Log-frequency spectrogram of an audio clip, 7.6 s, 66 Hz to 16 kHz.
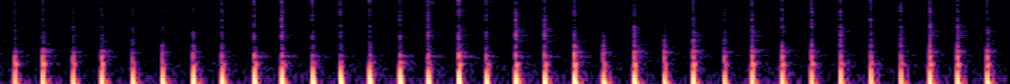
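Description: A cardboard box is knocked and tapped in a steady rhythm, about 34 quick hits at a little over two per second. Each tap is a short, dull, low thud with almost no ring, sitting mostly in the deep bass with a faint brighter click on top.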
